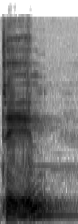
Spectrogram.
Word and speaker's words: taille: So the first one, taille. A property tax called taille, French pronunciation taille.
